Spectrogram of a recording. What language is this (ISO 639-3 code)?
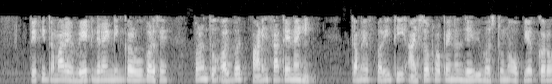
guj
